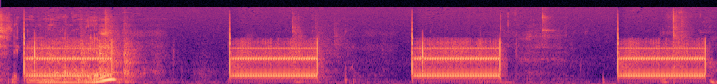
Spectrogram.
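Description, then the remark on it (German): A FaceTime call to footballer Kevin Möwald ringing: four steady electronic ringtone bursts, each about a second long with a bright layered chord, separated by short pauses, loud and with no talking. “FaceTime-Telefon, ihr kennt das.”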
